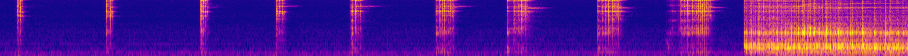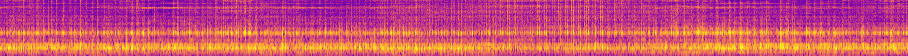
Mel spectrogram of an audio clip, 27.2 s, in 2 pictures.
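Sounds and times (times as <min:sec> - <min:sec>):
rolling catherine wheel firework: 0:11.2 - 0:27.2.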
